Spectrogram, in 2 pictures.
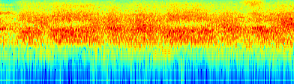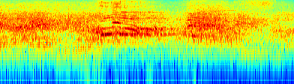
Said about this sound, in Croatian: a dočekali su ih deseci tisuća upjevanih navijača na zagrebačkom glavnom trgu.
